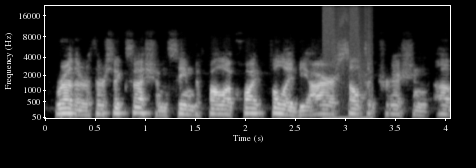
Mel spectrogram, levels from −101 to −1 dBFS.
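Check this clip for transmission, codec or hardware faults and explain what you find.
One hardware-type fault is audible in this speech clip. From 2.77 to 3.27 s there is a stretch of harsh, buzzy distortion that fits a stuck bit. The likely cause is one data bit held at a fixed value by a faulty line or converter. Roughly half the samples then land off by that bit's weight, a step of around -40 dBFS. Because the error follows the waveform's sign and level, it sounds like gritty buzz riding on the speech rather than steady hiss.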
